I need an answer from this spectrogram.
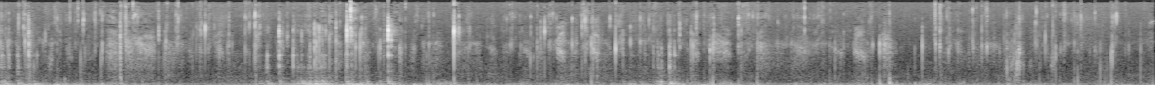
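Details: Domestic cat chewing a tuna mini stick in a small indoor room. Soft biting and mastication clicks come in uneven runs a little over two per second, with low thumps and faint background murmuring.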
